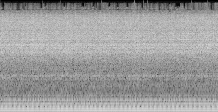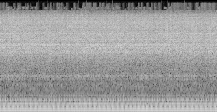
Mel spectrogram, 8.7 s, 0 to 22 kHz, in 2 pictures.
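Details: 2JZ-GTE twin-turbo swapped MKIII Supra, reassembled after turbo bearing/bushing failure with turbo blankets added: steady, even note, smooth low burble, no rattles, whistles or bearing scrape; running healthy.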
